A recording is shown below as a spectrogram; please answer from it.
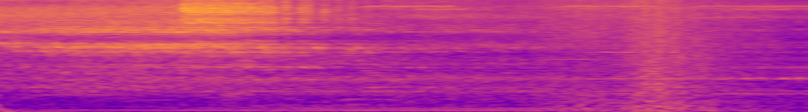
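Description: Dramatic sound effect for a magical transformation: a deep rumble with steady low drones and hiss starts suddenly, then swells to a loud whoosh about three seconds in.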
